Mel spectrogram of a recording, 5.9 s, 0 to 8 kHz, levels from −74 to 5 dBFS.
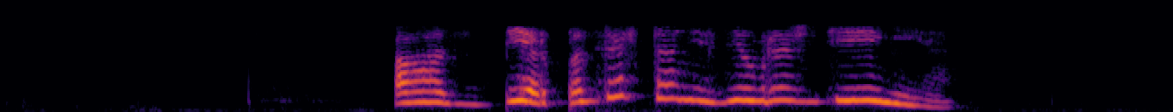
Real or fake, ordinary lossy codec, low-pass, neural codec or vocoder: fake; AAC, 16 kbps; 7.2 kHz; codec, 24 kHz, 3 kbps, HILCodec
